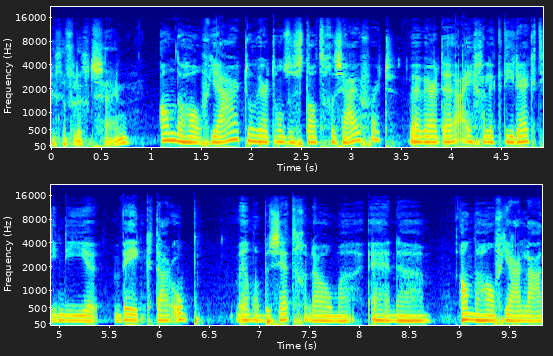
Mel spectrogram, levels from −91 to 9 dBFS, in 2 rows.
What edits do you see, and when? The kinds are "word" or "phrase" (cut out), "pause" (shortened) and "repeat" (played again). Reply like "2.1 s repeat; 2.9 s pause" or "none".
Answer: 3.5 s pause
